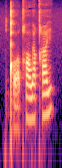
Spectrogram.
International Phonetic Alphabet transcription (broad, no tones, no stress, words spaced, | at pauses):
ǃʼɔ̰qʰɔwiqʰi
